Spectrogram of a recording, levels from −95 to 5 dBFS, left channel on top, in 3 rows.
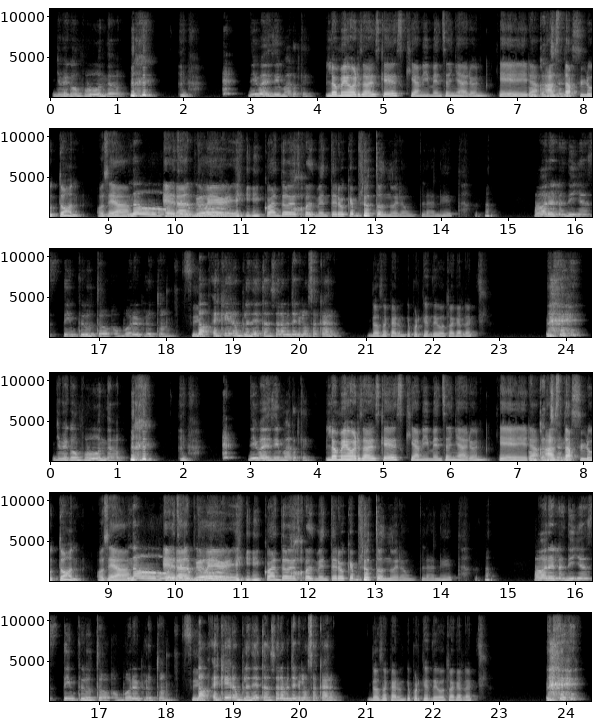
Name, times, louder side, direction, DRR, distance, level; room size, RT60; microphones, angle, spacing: voice 1, 0.0-1.5 2.6-2.7 3.0-3.9 7.2-7.8 9.3-10.9 11.8-11.9 15.4-18.1 18.4-20.6 23.7-24.2, right 2 dB, 80° right, 1.7 m, -27 dB
voice 2, 4.1-9.3 9.8-14.2 18.4-19.3 21.0-22.6, right 1 dB, 15° right, 0.4 m, -25 dB
12.0 x 7.2 x 3.0 m
head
